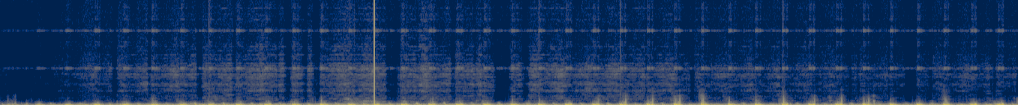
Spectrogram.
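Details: Creator's own racing heartbeat, set to a speeding-heart animation: fast, regular, pounding low thumps.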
